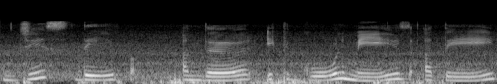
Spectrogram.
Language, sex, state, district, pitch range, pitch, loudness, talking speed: Punjabi, female, Punjab, Kapurthala, 180-225 Hz, 200 Hz, -15 LUFS, 85 wpm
